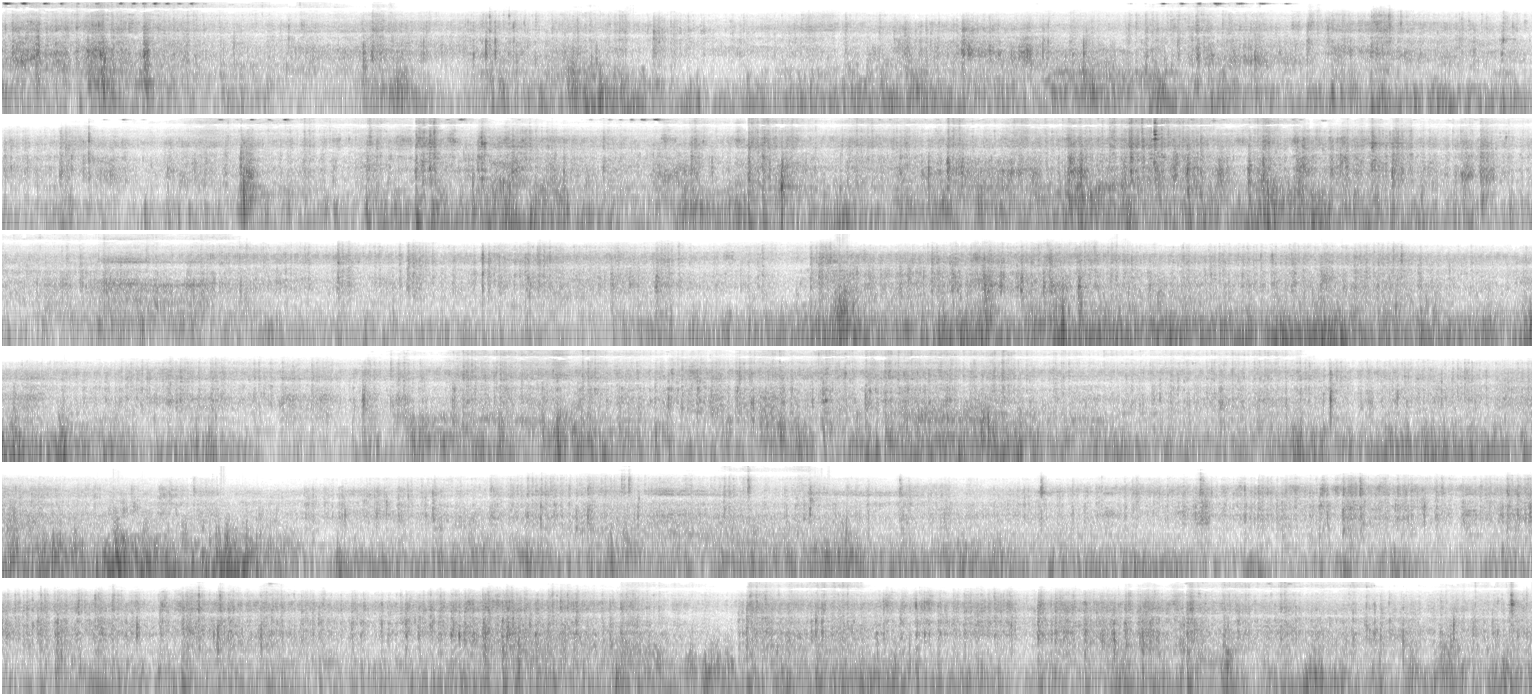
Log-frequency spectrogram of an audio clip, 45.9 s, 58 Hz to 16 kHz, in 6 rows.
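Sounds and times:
bike knocking on rocks: 0:00.0 - 0:01.2, 0:05.7 - 0:06.6, 0:08.1 - 0:16.0
bike rattling: 0:00.0 - 0:45.9
bike tyres rolling over stones: 0:00.0 - 0:45.9
wind buffeting microphone: 0:00.0 - 0:45.9.

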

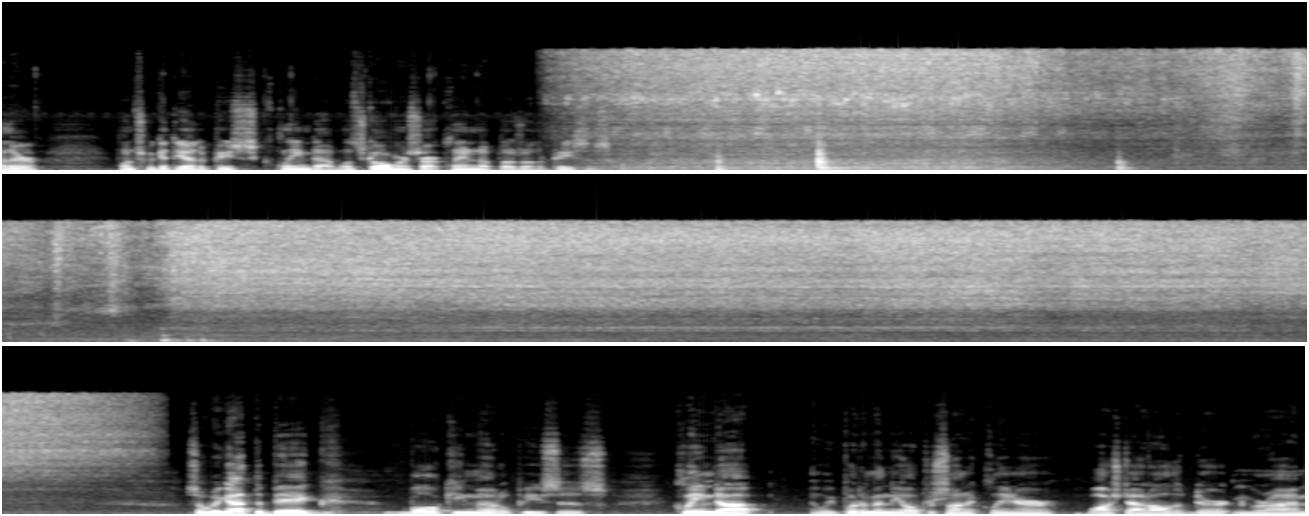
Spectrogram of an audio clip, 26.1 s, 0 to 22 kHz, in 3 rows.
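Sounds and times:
ultrasonic cleaner hissing: 0:03.6 - 0:14.1.

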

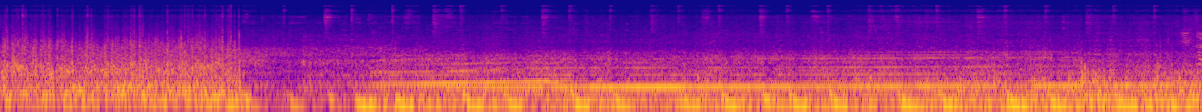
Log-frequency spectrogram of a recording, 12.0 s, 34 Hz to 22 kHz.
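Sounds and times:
car engine and road hum: 0:00.0 - 0:12.0
music with steady beat: 0:02.2 - 0:11.8.

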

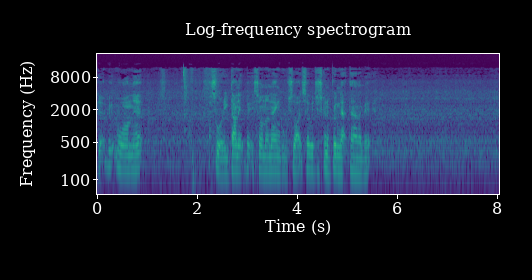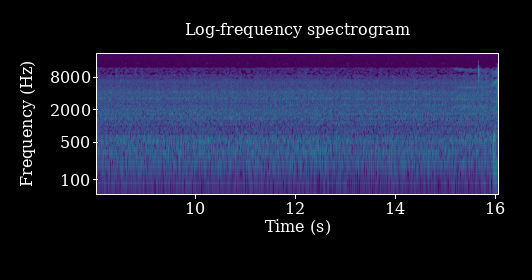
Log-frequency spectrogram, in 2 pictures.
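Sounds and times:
steady mechanical hum: 0:00.0 - 0:16.0.

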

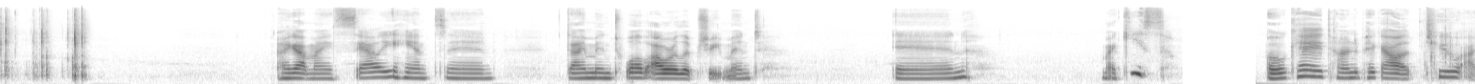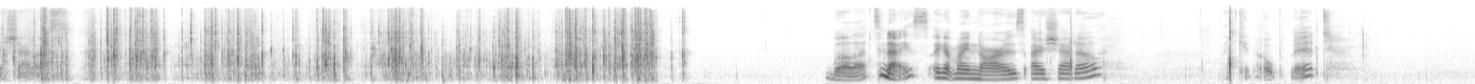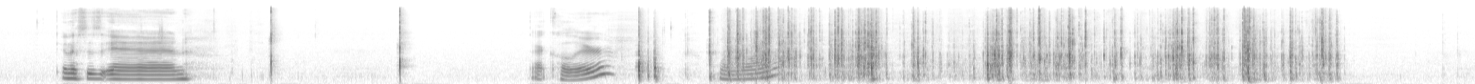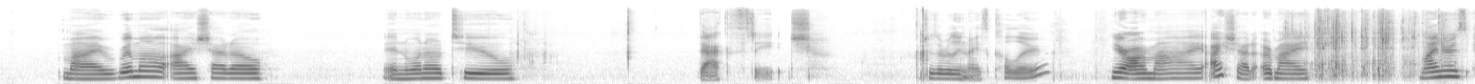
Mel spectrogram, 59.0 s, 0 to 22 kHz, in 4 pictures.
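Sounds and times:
plastic jars clattering and rustling: 0:00.0 - 0:00.9, 0:14.2 - 0:21.6, 0:35.9 - 0:43.0, 0:57.1 - 0:59.0.

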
